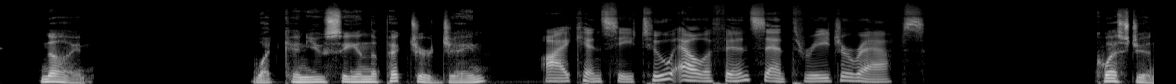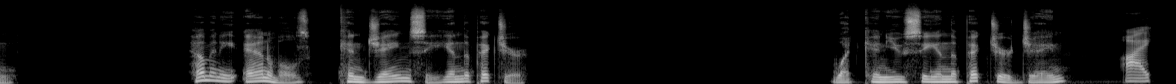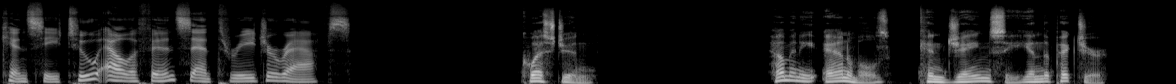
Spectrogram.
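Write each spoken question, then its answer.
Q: How many animals can Jane see in the picture?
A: Five.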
